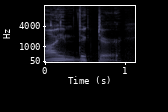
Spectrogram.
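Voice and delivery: put-on deep south American accent.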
